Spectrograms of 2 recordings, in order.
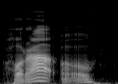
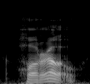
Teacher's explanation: the long Omega overpowers the short alpha and absorbs it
